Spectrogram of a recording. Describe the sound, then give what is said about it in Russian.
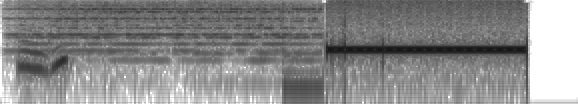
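A steady single-pitched line tone sounds for about two seconds while a business phone call is transferred to a specialist. It comes after a quieter humming stretch and cuts off abruptly. “Одну минуту, я вас переведу на специалиста.”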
